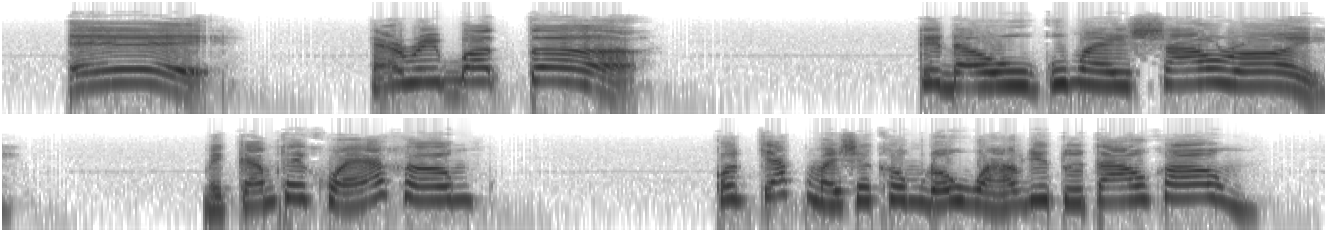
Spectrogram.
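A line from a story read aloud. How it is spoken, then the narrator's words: Loud taunting shout. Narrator (Vietnamese): Malfoy hét vang qua đại sảnh đường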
